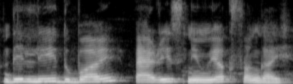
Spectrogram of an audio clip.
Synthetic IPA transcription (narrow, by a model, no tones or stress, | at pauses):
d̪ilːid̪ubʌjpæɾisniwjʌksʌŋɡʌj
